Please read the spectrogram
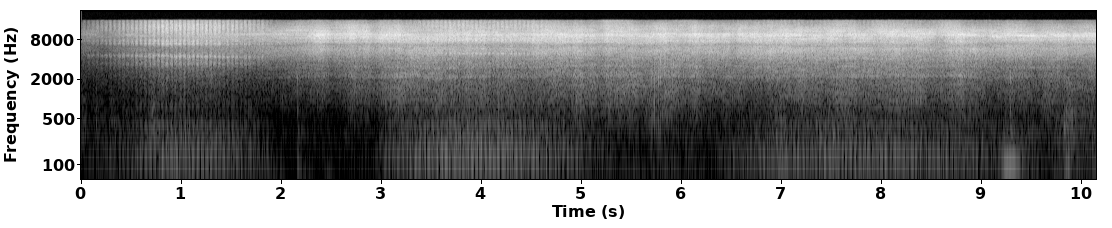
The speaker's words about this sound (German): Und was ist das? Das ist eine Schlange. Aha. Bei diesem Sound ist vielleicht der eine oder andere gerade ein bisschen unwohl geworden daheim.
